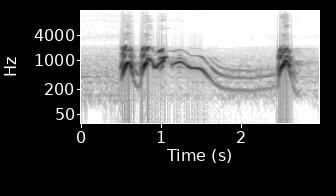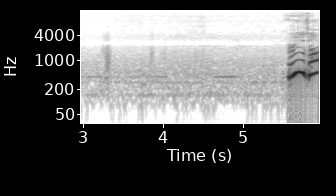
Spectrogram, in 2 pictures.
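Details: Brussels Griffon dogs, two females, giving high, wavering yodel-like whines and yips: a quick pair of rising-falling cries, a long sliding moan dropping in pitch, then a sharp yelp and a final wavering cry, with quiet pauses between.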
